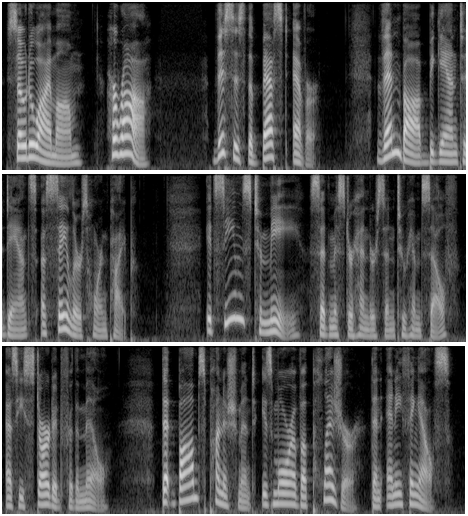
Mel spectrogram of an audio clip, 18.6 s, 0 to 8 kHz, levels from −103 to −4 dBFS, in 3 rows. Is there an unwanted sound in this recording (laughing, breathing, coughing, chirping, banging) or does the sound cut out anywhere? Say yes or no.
no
